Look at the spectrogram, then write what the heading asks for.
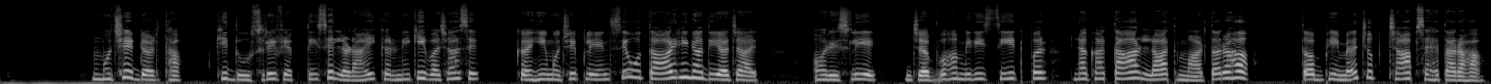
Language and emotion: Hindi, fearful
